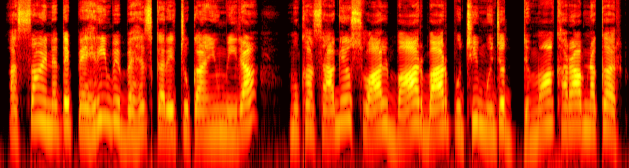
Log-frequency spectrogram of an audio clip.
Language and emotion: Sindhi, angry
